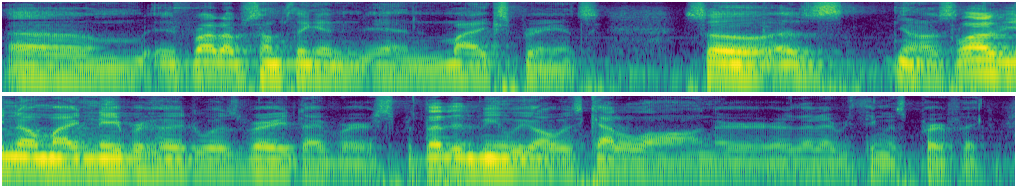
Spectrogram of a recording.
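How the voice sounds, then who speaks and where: With an American accent, a man talks fairly quickly at a fairly low pitch. His intonation stays fairly even, and room echo is audible. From US Midwest, early childhood in Italy. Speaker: congregation member. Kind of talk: personal testimony in group discussion. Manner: halting, many restarts and fillers.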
